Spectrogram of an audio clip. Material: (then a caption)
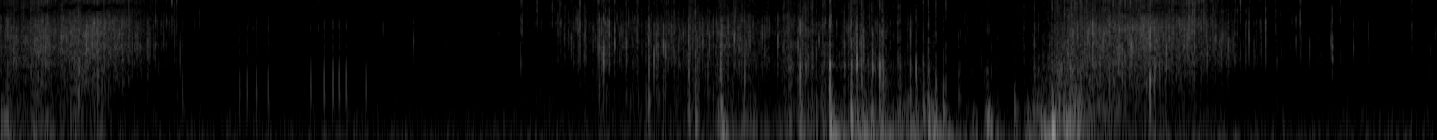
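Plastic. A palm-sized piece of clear plastic bubble wrap with large air-filled bubbles is squeezed and twisted in both hands, popping and crunching the bubbles. Bright crinkling bursts come in three waves with a quieter stretch of scattered soft pops between them. Sharp low pops punch through the crackle, each stopping almost instantly.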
